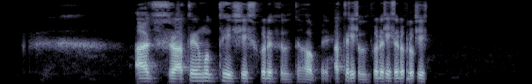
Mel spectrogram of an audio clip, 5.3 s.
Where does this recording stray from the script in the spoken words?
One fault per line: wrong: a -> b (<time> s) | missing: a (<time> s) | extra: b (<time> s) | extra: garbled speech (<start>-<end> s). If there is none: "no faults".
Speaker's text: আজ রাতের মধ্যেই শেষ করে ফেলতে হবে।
extra: garbled speech (3.3-4.3 s)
